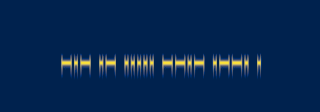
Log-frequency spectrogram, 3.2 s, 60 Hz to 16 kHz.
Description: Morse code, heard as a keyed tone, about 36 wpm, 700 Hz. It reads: KA5QPE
